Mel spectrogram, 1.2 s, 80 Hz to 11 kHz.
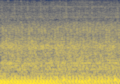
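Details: Peugeot 205 rally car, first start after a 4-month rebuild with a 206/306/Saxo flywheel and new clutch; ignition timing only roughly set, firing order 1-3-4-2 retried. It catches into a low, lumpy, uneven idle: rough idle.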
